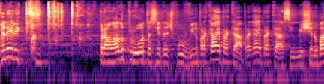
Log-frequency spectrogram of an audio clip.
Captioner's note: moving noises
